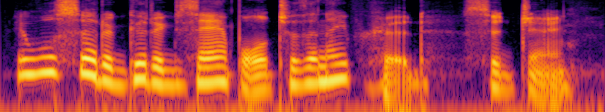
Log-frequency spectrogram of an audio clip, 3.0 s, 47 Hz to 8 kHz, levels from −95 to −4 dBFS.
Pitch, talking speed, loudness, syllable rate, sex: 185 Hz, 220 wpm, -18 LUFS, 5.6 syllables/s, female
